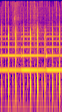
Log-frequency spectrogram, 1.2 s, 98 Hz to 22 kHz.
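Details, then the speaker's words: 2002 Lincoln LS V8 with the key in the ignition: rapid even popping, about seven a second, over a steady electronic tone from a large aftermarket speaker under the dash; unplugging the speaker stops the noise, and its purpose is unknown. "speaker is actually where the sound is coming from. Very large, actually. Gaudy, surprisingly. Under a Lincoln LS. So I reach over here. Unplugged it. And the noise stops."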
